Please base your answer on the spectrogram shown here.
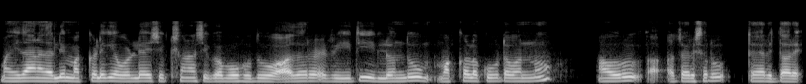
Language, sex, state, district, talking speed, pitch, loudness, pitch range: Kannada, male, Karnataka, Bangalore, 95 wpm, 150 Hz, -17 LUFS, 145-155 Hz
